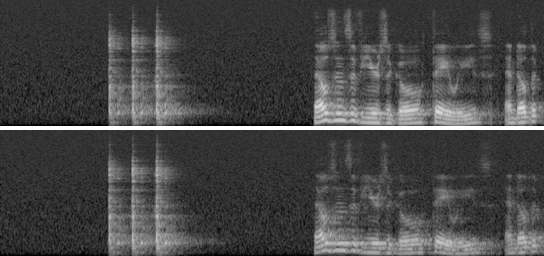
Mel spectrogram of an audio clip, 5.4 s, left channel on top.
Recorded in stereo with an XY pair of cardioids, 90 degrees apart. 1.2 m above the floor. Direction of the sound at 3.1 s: 65° left.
